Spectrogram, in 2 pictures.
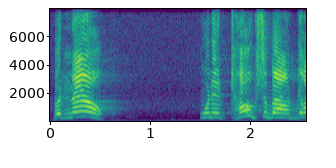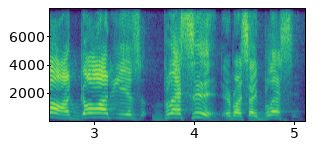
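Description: Pastor, male, very high voice. Emphatic sermon delivery with call-and-response. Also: expressive, fairly bright tone. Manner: call-and-response preaching, emphatic drawn-out phrases.

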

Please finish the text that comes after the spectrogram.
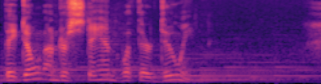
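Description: A man's voice: a little high, slow pace, music in the background. A man voicing an anguished, suffering man who gasps and cries out, in a storybook reading. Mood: weak. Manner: gasping, crying out.

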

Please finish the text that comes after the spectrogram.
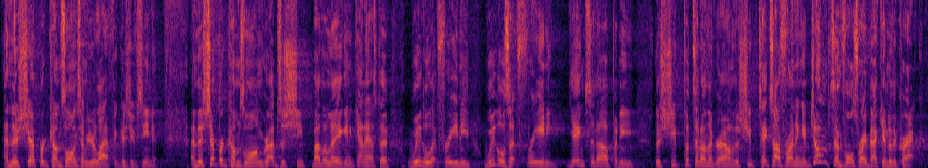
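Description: A man in his forties preaching a conversational sermon, animated and self-deprecating. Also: high voice, very fast. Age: 40s. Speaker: pastor. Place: large church hall. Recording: long hall reverb.

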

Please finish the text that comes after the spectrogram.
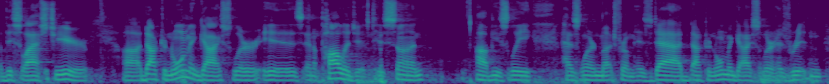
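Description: A man who is a pastor, giving an evening church teaching with a relaxed, self-deprecating manner, many fillers. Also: mid-range voice, a little hiss or hum. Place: church sanctuary. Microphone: handheld microphone.

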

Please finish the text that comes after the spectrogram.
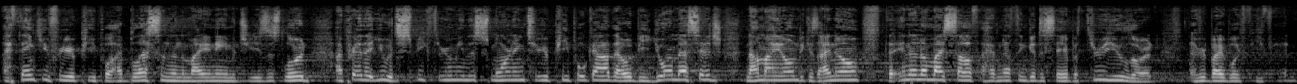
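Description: A hoarse young man preaching a sermon as a guest speaker, repeating his key lines and building in intensity. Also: high voice, steady tone, fast talker, a bit bright. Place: church sanctuary. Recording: long church reverb.

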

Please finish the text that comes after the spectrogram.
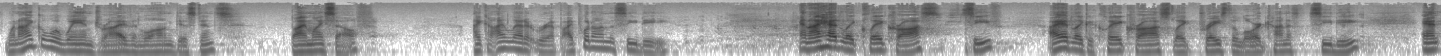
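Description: Male pastor, sharp forceful tone, slightly strained voice, informal emphatic preaching, long hall reverb. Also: mid-range voice, a little slow, vocal fry. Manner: emphatic, informal and conversational, with repeated phrases. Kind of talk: sermon. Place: large indoor church hall.

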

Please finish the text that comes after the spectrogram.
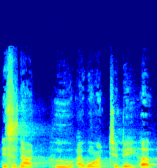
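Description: A man's voice: medium pitch, steady tone, moderate pace, in a large hall. A man, preaching a sermon in a chatty way and often checking in with his listeners. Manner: conversational, checks in with the audience often. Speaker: pastor.

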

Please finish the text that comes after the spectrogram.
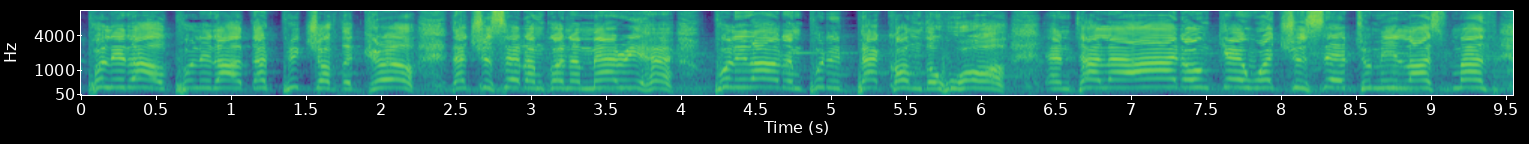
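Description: A man from Zimbabwe, a pastor preaching a fervent sermon in a church, building up to shouts. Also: very high-pitched.

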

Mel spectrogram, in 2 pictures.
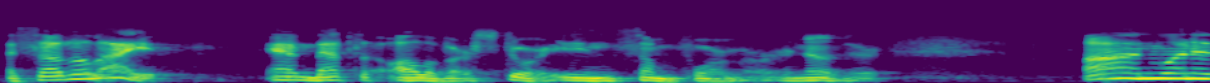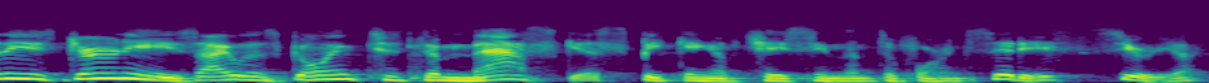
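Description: Husky-voiced man preaching a lively sermon. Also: on the high side, unhurried, muffled recording. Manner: animated, jokey, conversational. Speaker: pastor.

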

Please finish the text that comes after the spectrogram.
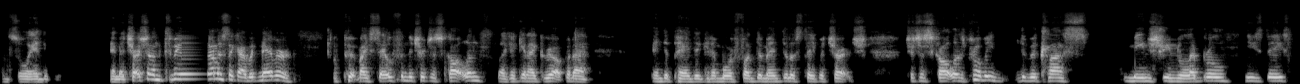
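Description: A man's voice: a little high, fast, slightly rough, no echo. A man in his thirties with a Northern Irish accent, answering interview questions as a church planter, earnest and chatty, with frequent restarts. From Northern Ireland.

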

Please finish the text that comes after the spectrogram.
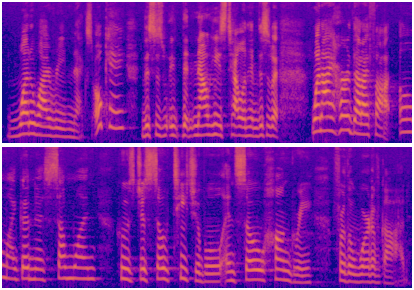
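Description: A woman hosting a casual church conversation, encouraging and quick to laugh, praising her guest and quoting scripture. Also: on the high side. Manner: warm, laughs often, encouraging. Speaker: church host. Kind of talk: casual church testimony chat.

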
